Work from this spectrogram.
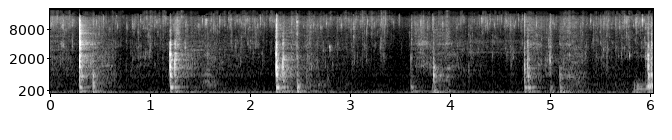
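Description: A spoon stirs orecchiette pasta with rapini and sausage in a pan, with a few distinct scraping strokes about a second apart over a soft, steady sizzle, close and moderately loud.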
